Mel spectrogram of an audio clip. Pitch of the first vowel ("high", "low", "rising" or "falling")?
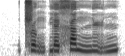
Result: low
